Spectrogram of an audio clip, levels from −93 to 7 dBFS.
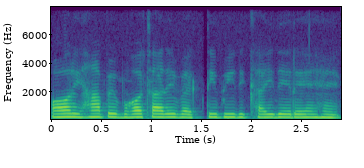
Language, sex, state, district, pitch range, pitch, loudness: Hindi, female, Jharkhand, Deoghar, 210-225 Hz, 220 Hz, -16 LUFS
